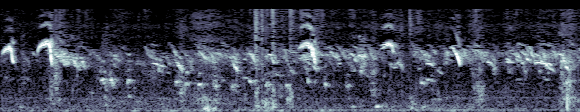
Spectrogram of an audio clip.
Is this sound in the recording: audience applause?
no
